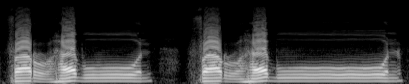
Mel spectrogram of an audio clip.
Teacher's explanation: Sukūn yang muncul karena waqaf (tanda baca) di mana terdapat huruf mad di depannya. Kita bisa memanjangkannya menjadi dua harakat dalam kata bun. Kita bisa menggunakan empat harakat dan juga enam harakat. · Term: mad arid lissukan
